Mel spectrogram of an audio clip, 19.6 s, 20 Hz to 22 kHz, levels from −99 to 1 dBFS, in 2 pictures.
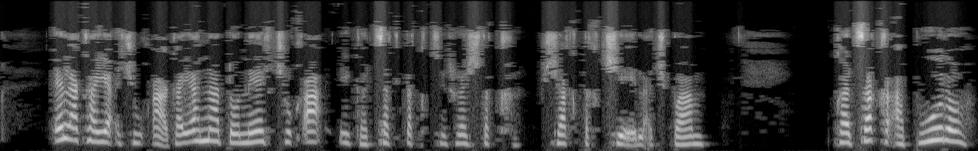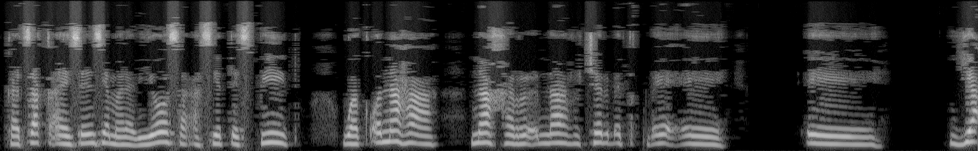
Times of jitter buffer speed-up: none

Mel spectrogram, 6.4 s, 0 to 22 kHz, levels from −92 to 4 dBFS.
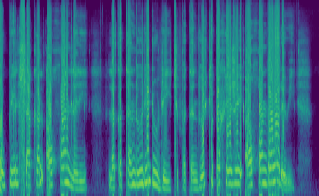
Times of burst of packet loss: none

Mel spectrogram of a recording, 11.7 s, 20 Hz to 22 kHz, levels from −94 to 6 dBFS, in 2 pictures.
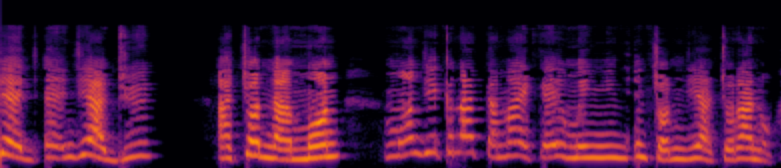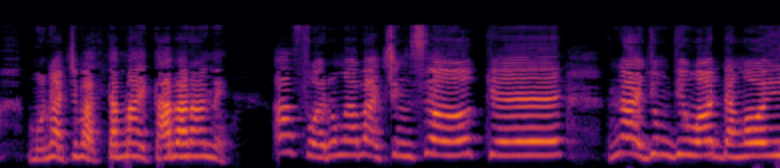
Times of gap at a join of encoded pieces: none

